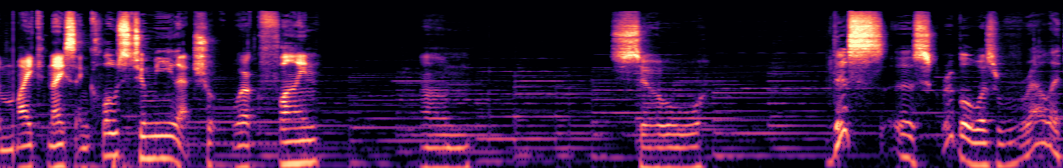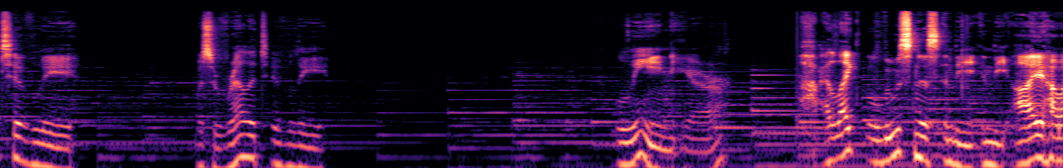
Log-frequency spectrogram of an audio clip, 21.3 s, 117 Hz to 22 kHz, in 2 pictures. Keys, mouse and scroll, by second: 4.1-8.2 drag, 8.2 z, 8.8-12.3 drag, 12.3 ctrl+z, 15.8 ctrl+z, 18.5 ctrl+z, 20.2 ctrl+z.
